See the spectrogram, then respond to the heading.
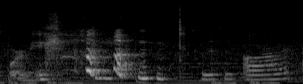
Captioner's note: laughs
